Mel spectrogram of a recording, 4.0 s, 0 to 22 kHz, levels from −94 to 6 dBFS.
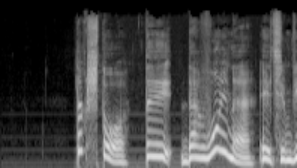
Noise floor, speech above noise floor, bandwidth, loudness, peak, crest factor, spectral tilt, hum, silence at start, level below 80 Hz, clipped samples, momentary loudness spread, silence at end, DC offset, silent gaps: -62 dBFS; 51 dB; 16.5 kHz; -13 LUFS; 0 dBFS; 12 dB; -5.5 dB/octave; none; 1 s; -48 dBFS; under 0.1%; 7 LU; 0 s; under 0.1%; none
